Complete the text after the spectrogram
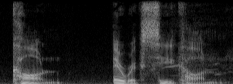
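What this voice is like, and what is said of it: Timothy Dalton James Bond impression. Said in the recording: “your James Bond impression ... my best Timothy Dalton Bond”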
